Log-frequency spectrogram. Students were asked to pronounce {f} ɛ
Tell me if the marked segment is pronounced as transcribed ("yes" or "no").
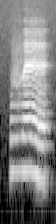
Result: no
